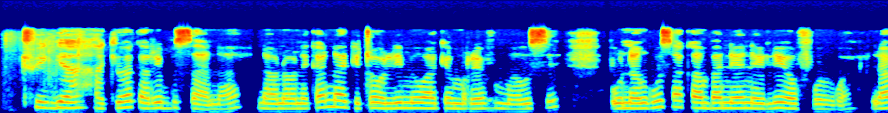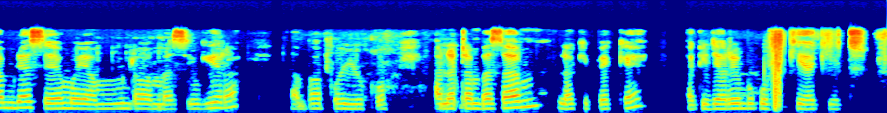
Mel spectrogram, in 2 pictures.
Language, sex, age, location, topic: Swahili, female, 25-35, Nairobi, government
